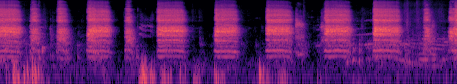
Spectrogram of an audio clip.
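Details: Begging from a young crow in an aviary full of juveniles that can already eat alone, yet it is fed by other young crows; rapid series of harsh, rasping caws, some long, some clipped, nearly continuous.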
